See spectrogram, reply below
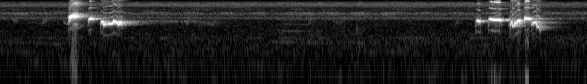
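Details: Two short sooty-headed bulbul phrases about three seconds apart, each a bubbly, slightly falling cluster of clear whistled notes, recorded for training caged birds.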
